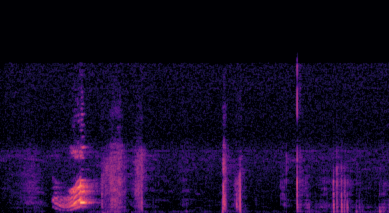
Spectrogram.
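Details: Pet dog barking indoors in a small room: one sharp, loud bark followed by a few quieter, clipped barks and faint thumps spread over a few seconds.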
